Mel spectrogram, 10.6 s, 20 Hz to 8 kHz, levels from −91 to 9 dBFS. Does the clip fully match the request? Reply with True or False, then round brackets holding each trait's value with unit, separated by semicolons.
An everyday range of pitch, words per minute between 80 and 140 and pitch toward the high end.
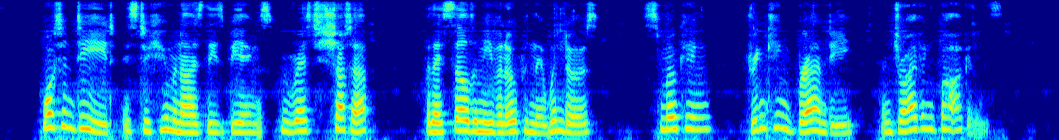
True (4.2 semitones; 135 wpm; 215 Hz)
